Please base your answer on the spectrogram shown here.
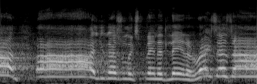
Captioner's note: yelling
